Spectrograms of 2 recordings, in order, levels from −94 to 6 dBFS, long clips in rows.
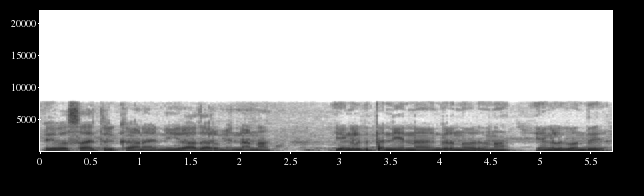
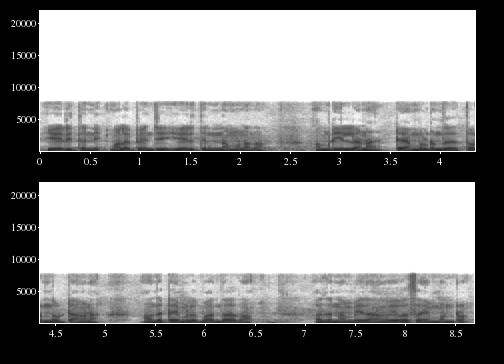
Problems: none marked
